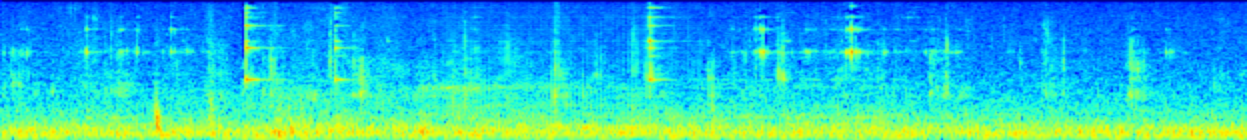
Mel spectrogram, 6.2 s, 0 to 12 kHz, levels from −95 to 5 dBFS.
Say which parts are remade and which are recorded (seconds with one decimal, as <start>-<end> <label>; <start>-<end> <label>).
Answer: 0.0-2.2 recorded; 2.2-3.5 remade; 3.5-6.2 recorded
